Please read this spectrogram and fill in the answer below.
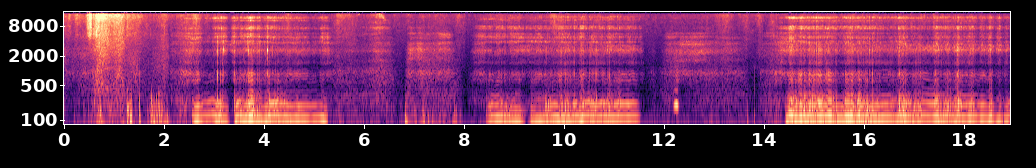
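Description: Loud, rattling, buzzing snores with each breath, long vibrating stretches separated by brief quiet pauses.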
